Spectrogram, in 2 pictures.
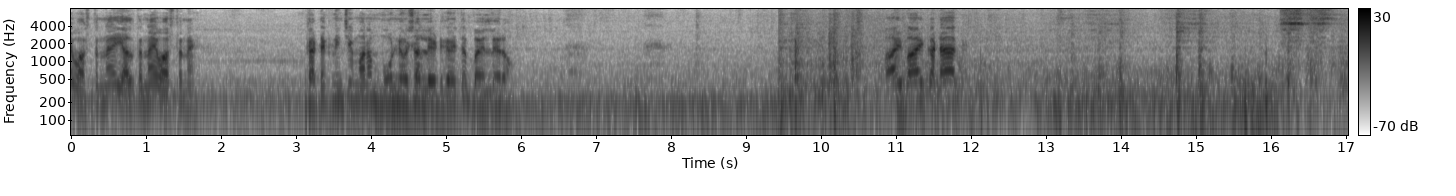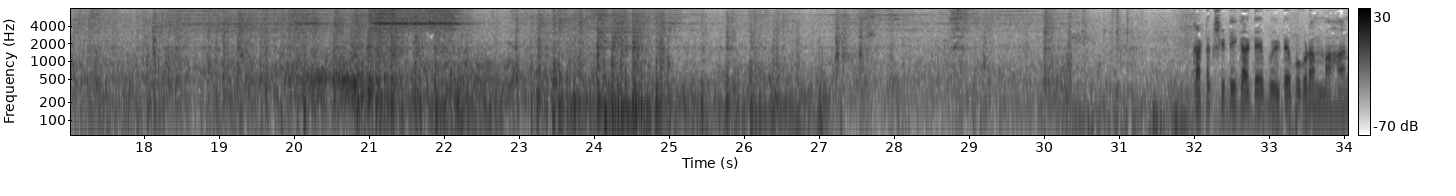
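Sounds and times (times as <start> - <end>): wheels clattering over rail joints: 9.4 - 31.2
high wheel squeals: 16.1 - 16.9, 18.6 - 22.4, 27.0 - 30.1.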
